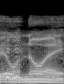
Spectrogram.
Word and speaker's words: Illinois: Yeah, and you don't pronounce the S, so it's University of Illinois.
